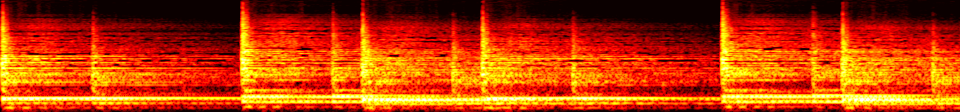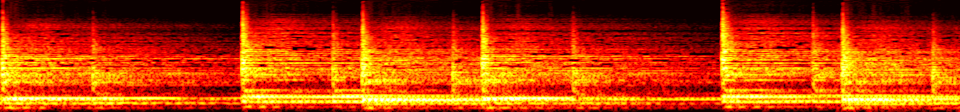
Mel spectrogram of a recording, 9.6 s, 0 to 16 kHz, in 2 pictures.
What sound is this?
Horror Sounds 11
ambiance, atmosphere, creepy, dark, evil, horror, loop, musicbox, scary, sinister, spooky, thrill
